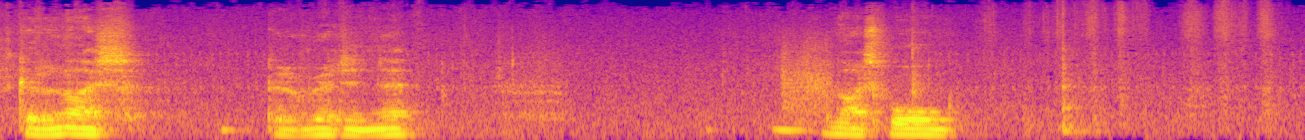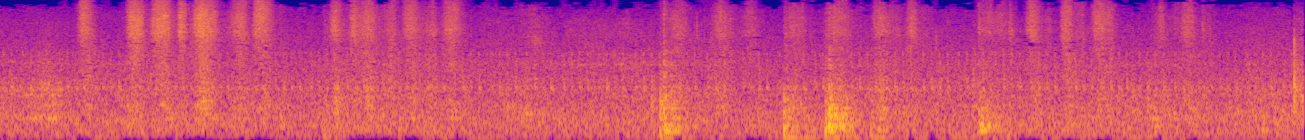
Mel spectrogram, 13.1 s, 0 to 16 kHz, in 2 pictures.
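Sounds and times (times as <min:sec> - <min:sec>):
scratchy brush strokes: 0:03.9 - 0:09.0, 0:09.8 - 0:12.7.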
